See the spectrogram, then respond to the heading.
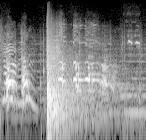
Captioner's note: dog whimpering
